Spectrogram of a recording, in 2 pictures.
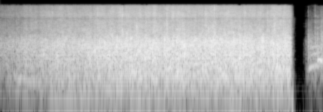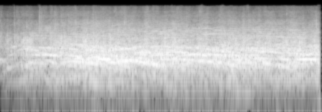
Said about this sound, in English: They made history. Let's get a round of applause for that.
